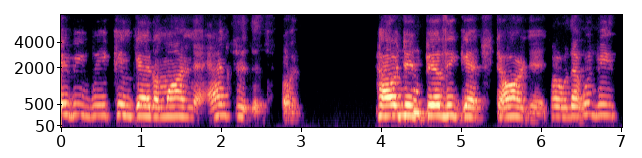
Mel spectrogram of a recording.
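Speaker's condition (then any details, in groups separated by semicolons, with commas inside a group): Cerebral palsy; uses wheelchair; regular medication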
